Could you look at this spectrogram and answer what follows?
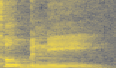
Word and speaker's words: ابني: You don't pronounce the همزة الوصل because it's in the middle of the sentence. So you go straight to the ba. هذه صورة ابني، هو طالب.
